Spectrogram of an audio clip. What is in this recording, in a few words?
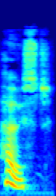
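"host", British English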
